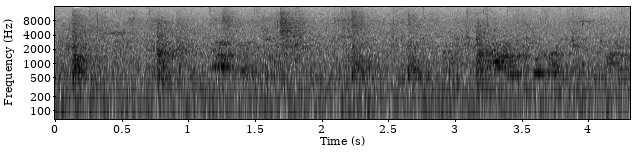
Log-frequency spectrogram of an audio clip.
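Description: Faint, light ticks and scrapes of a metal spoon working into a steamed pumpkin on a plate, coming every half second or so.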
